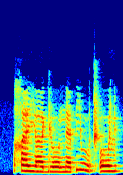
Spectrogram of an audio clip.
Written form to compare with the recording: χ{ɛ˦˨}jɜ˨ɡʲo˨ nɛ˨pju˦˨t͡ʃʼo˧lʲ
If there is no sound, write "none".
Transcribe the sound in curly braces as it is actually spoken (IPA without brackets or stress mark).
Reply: ɛ˧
